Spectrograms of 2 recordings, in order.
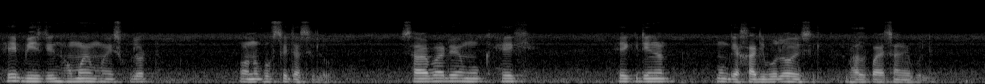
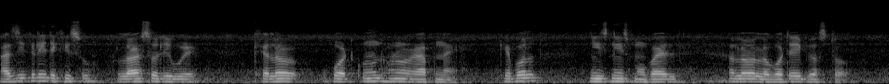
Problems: background sounds at intervals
